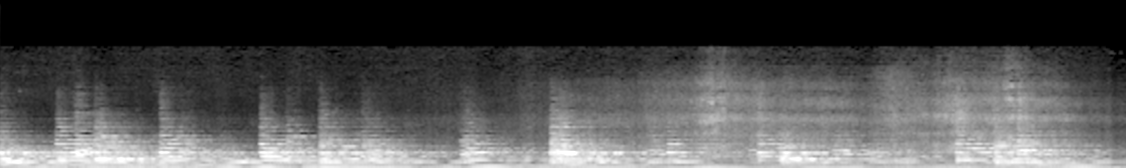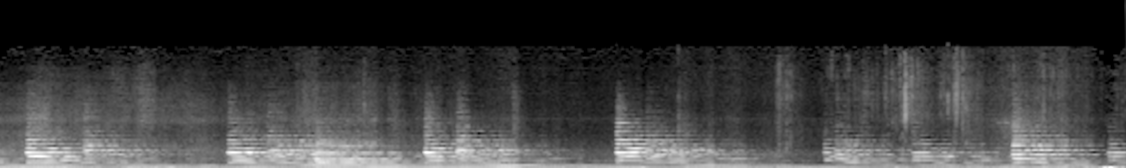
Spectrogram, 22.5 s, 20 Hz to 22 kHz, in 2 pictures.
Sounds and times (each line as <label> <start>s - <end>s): Church Bells 0.0s - 22.5s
